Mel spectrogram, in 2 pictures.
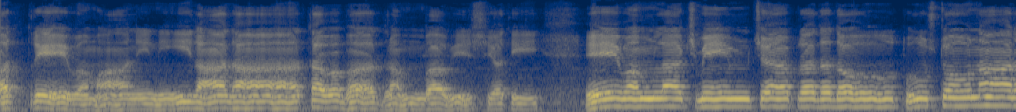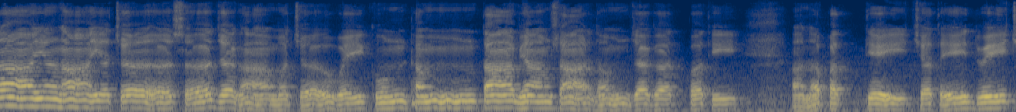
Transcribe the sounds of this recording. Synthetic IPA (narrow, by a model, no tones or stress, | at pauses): ɐt̪ɾeːʋɐmaːniniːɾaːd̪ʱaːt̪ɐʋɐbʱɐd̪ɾɐmbʱɐʋiʃjɐt̪i | eːʋɐmlɐkʂmeːmt͡ʃɐpɾɐd̪ɐd̪ɐwt̪uːʂʈoːnaːɾaːjɐnaːjɐt͡ʃɐsɐd͡ʒɐɡaːmɐt͡ʃɐʋɐjkuɳʈɐmt̪aːbʱjaːmʃaːɾd̪ʱɐmd͡ʒɐɡɐt̪̚pɐt̪i | ɐ̰nɐpɐt̪jɐjt͡ʃɐt̪eːd̪ʋe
